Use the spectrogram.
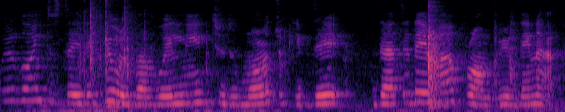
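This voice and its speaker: Clinical, plain-spoken cancer doctor young woman acting, slightly high voice, amateur noisy student production. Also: moderate pace, close to an everyday voice. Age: teenager or young adult, high school student. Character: matter-of-fact female oncologist giving serious news. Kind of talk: amateur student book dramatization. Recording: amateur recording with clear background noise.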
